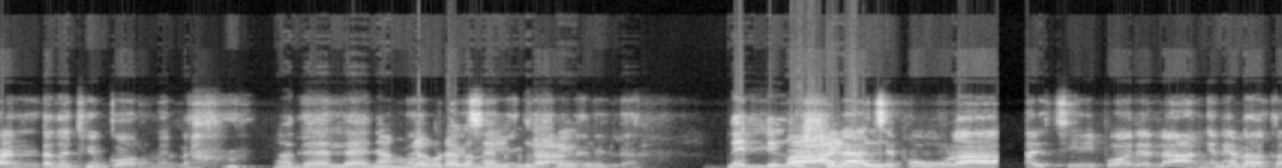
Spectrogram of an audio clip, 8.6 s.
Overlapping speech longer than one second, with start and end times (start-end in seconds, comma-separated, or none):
2.7-4.1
